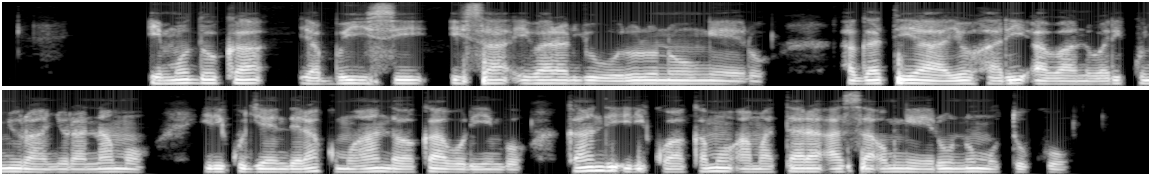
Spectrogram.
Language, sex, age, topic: Kinyarwanda, male, 25-35, government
